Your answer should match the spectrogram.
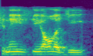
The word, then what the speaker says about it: kinesiology: So just for my own benefit, can you just explain what kinesiology is? And I hope I've got the pronunciation right. – Yeah, you have.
